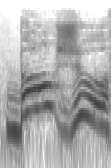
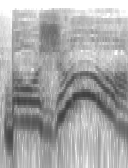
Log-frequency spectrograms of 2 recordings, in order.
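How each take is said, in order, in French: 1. Le bonjour sonne sévère et sérieux. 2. Le bonjour sonne surpris. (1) "faut qu'on se parle" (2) "je suis surprise de te voir"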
